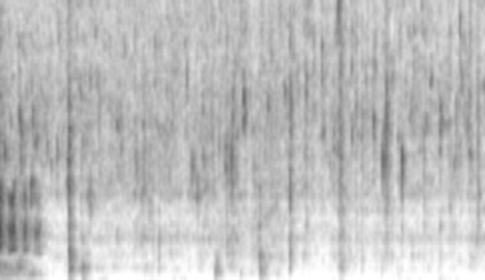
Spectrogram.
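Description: Pork sautéing in bagoong shrimp paste for Bicol Express, a quiet sizzle with scattered pops and clicks from stirring, heard close and at low volume.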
